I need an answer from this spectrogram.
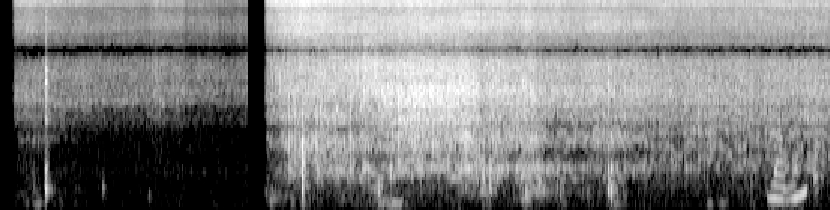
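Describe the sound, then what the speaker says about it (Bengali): Potatoes frying until reddish-brown in a pan with salt and turmeric for a vegetarian fish-style curry, a steady bright sizzle that drops out briefly, then returns louder and continues with occasional stirring scrapes. "আলুটা লাল লাল করে ভেজে নেব।"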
